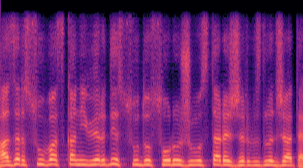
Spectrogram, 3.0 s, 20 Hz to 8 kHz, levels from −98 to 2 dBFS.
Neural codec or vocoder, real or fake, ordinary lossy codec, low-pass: codec, 24 kHz, 0.9 kbps, WavTokenizer, large speech release; fake; none; 7.2 kHz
